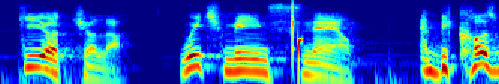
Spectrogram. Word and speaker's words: chiocciola: you're just a beginner, you're likely to say Ciociola. Now, you might have to type that word into ChatGPT because even ChatGPT might not understand your broken Italian. Then ChatGPT can reply back with an audio of that word. Certo, ascoltane chiocciola. And we'll learn that it's pronounced as chiocciola, which means snail.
